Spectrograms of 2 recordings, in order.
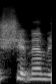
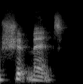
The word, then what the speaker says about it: Shipman: So you were talking about pronouncing things wrong, and I was like, his name is Shipman, but I keep calling him Shipment, and just can't let it go.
